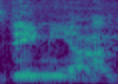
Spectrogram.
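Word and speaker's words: Damion: So, the pronunciation of D-A-M-I-E-N is Damien. Pronunciation of D-A-M-I-O-N is Damian.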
